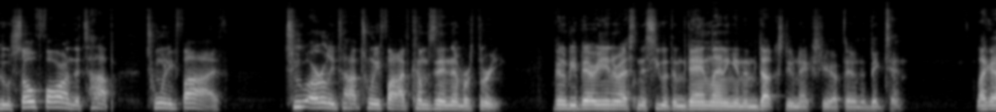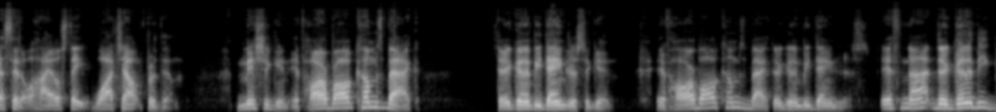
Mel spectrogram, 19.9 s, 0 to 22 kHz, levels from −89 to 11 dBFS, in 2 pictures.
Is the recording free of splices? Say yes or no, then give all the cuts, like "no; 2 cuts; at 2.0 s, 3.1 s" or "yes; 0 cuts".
yes; 0 cuts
